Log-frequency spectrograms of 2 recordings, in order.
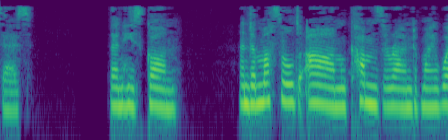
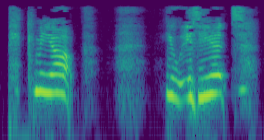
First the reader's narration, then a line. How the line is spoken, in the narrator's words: I gasp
